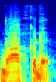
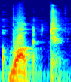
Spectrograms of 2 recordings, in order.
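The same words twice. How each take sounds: First: The ending is not a plain t sound. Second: The ending is a plain t sound. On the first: The speaker calls it wrong. "Not walked" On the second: The speaker calls it right. "T sound"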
